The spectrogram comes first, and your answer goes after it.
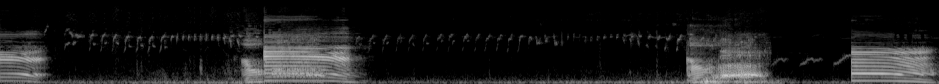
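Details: Cattle mooing to call a companion that is eating grass to return home to its barn; four strong, harmonic moos come at irregular intervals, and thin, warbling birdsong fills the gaps.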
